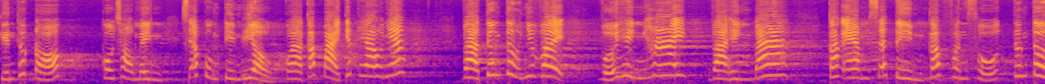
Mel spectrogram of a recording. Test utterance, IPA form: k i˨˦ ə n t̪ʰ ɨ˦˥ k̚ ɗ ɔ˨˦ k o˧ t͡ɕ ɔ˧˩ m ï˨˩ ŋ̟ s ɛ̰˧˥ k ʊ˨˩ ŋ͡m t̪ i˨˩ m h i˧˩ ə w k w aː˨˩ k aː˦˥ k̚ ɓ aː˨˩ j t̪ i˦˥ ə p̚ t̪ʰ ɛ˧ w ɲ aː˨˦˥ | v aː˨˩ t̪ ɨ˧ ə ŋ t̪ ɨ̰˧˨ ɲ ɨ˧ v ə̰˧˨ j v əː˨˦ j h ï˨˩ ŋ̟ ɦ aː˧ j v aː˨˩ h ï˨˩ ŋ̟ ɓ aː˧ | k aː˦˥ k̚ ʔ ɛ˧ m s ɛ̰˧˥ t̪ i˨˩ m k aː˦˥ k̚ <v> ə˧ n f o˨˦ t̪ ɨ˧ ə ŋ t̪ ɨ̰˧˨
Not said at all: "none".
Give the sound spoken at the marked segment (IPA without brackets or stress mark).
f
